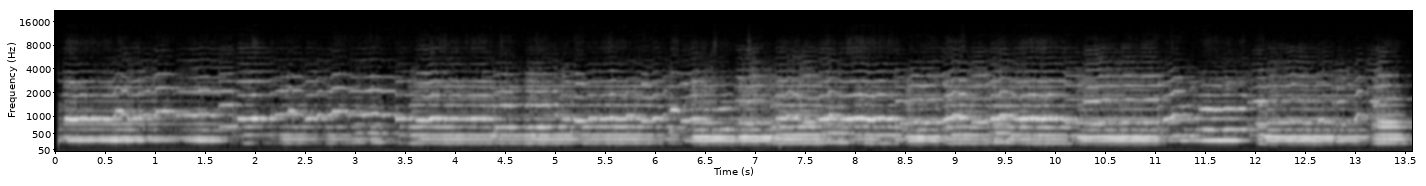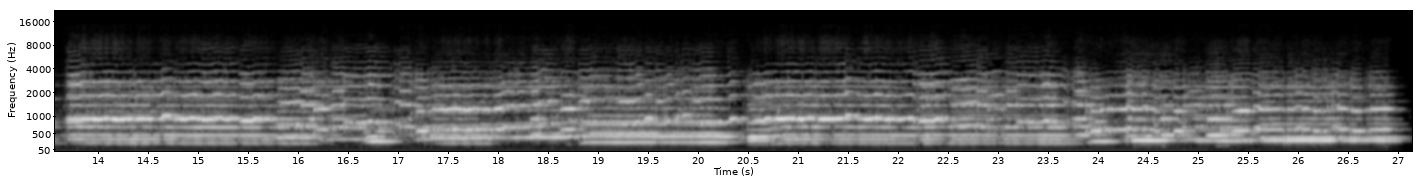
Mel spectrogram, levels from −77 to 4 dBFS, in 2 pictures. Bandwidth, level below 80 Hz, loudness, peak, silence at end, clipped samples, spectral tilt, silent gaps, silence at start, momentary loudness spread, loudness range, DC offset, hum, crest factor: 10.5 kHz; -64 dBFS; -12 LUFS; 0 dBFS; 0.05 s; under 0.1%; -3.5 dB/octave; none; 0.05 s; 6 LU; 4 LU; under 0.1%; none; 12 dB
